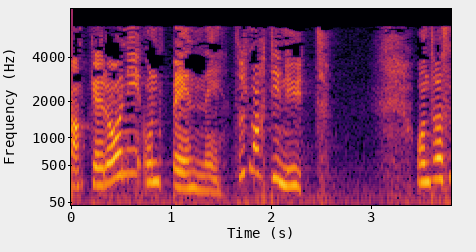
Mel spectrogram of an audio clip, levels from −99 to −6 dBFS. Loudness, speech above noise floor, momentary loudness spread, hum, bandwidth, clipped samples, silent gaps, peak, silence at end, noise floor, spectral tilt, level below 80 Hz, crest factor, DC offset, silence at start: -25 LUFS; 32 dB; 18 LU; none; 6.6 kHz; under 0.1%; none; -8 dBFS; 0 s; -57 dBFS; -4 dB/octave; -54 dBFS; 18 dB; under 0.1%; 0 s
